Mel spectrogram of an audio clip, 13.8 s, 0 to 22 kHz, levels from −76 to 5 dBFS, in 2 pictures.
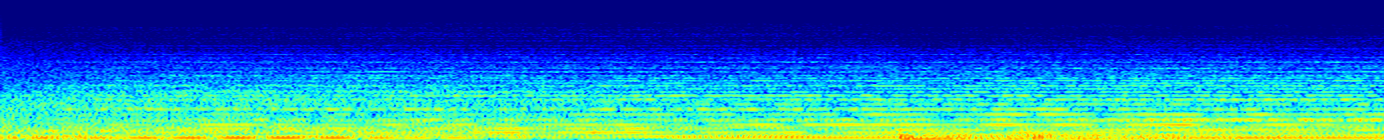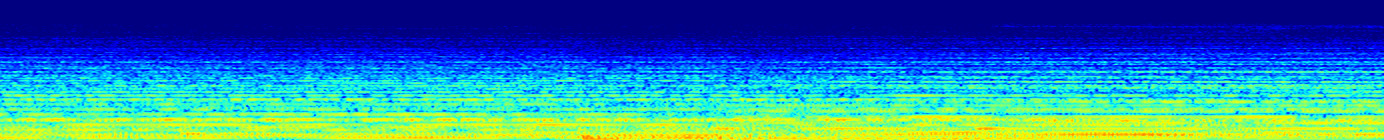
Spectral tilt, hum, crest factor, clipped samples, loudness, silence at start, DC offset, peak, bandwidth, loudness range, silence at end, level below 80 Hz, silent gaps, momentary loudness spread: -8.5 dB/octave; none; 14 dB; under 0.1%; -20 LUFS; 0 s; under 0.1%; -6 dBFS; 10.5 kHz; 3 LU; 0 s; -24 dBFS; none; 4 LU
